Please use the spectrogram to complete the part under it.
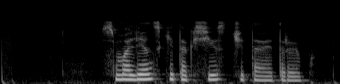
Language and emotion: Russian, neutral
